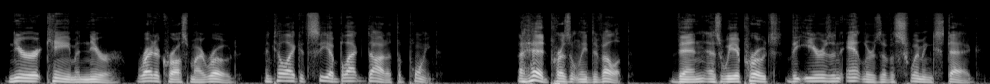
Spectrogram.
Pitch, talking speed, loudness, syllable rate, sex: 125 Hz, 210 wpm, -18 LUFS, 5.7 syllables/s, male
